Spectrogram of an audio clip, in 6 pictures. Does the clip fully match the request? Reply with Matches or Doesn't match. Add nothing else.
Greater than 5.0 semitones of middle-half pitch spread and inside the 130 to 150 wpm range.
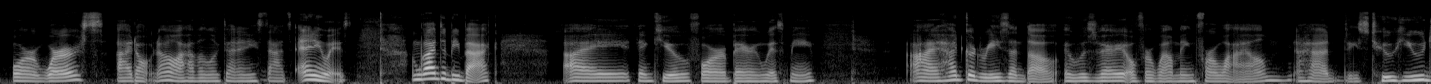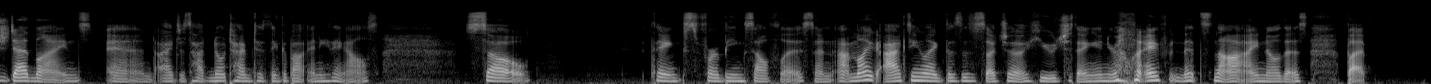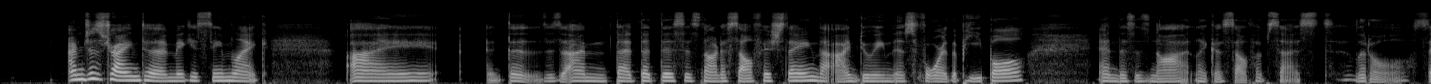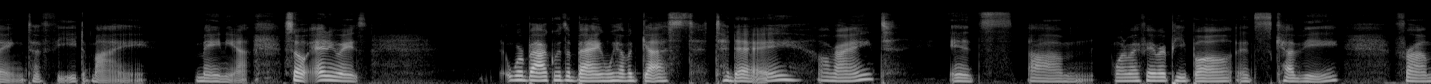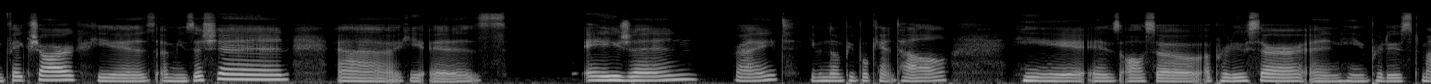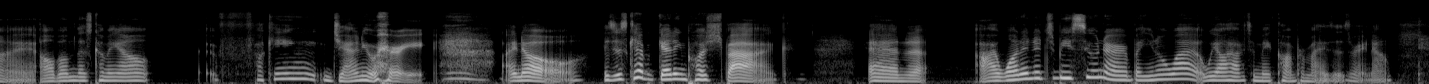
Doesn't match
